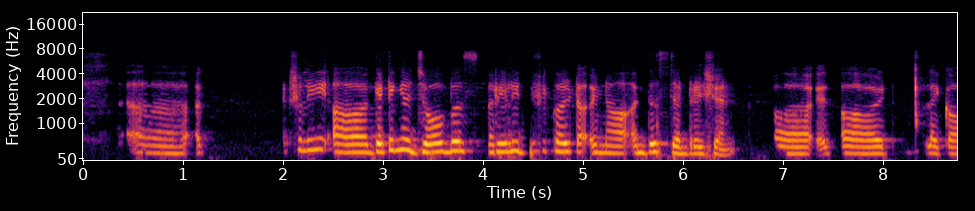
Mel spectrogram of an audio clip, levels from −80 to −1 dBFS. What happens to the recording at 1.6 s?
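Nothing goes wrong at 1.6 s: the speech passes through intact, carried by the call path at its usual bandwidth, with nothing above 8 kHz.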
